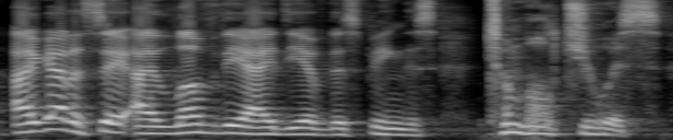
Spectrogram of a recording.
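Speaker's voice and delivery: normal talking voice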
